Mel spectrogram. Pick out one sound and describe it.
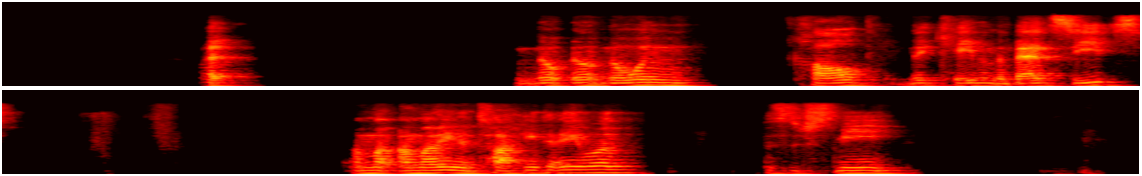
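A man speaks in short bursts, heard through an online call microphone.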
